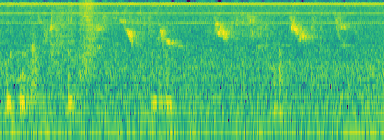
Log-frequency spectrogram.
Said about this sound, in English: Can you hear the birds singing?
